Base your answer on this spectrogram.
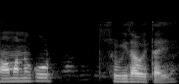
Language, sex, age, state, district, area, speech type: Odia, male, 18-30, Odisha, Balangir, urban, spontaneous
